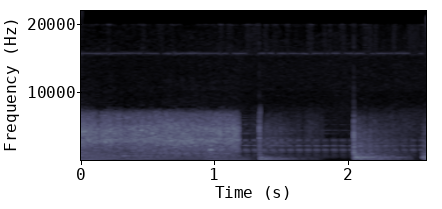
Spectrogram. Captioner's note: banging on door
